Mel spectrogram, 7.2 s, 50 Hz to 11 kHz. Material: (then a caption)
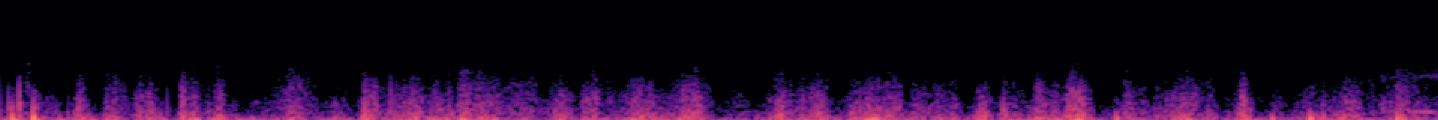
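Metal. Long pink nails tap and scratch the grilles of the small chrome metal XY microphone capsules on a Zoom H6 recorder, which sit on a plastic mount. The contact comes through as a dense run of quick, deep, muffled thumps and rubbing rumble with almost no high end. It plays at a steady, soft level throughout.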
